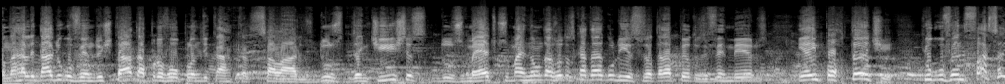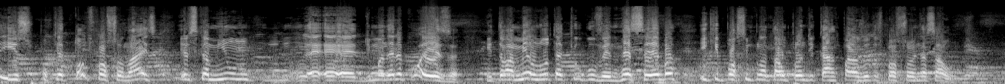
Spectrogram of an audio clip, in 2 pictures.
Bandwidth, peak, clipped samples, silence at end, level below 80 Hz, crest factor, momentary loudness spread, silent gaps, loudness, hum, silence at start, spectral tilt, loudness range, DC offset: 16.5 kHz; 0 dBFS; 1%; 0 s; -32 dBFS; 8 dB; 7 LU; none; -9 LUFS; none; 0 s; -5 dB/octave; 2 LU; under 0.1%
